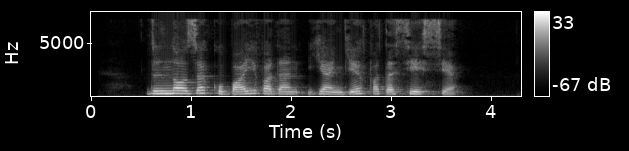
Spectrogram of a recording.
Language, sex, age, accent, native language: Uzbek, female, 18-24, Farg'ona, Uzbek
